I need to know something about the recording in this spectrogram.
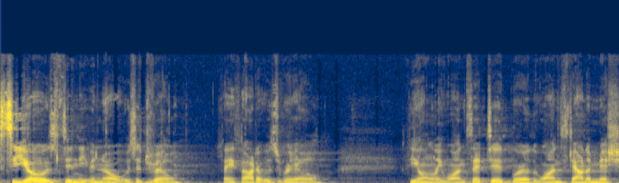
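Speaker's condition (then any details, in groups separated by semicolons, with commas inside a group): No condition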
